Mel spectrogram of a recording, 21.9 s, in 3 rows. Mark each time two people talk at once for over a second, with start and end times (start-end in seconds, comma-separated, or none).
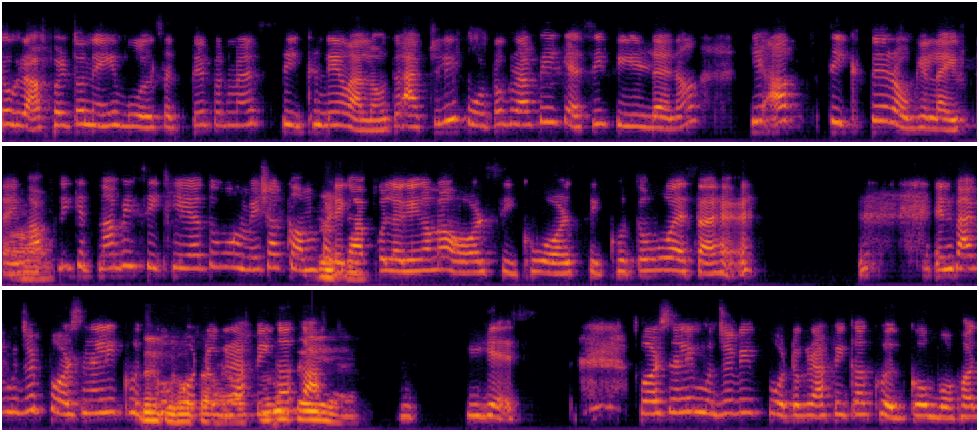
15.7-17.3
